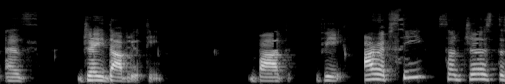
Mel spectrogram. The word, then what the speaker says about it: JWT: however in today's talk i will pronounce pronounce it as jwt why because i'm not sure whether i pronounce jot clearly enough plus from my experience majority of developers are used to jwt pronunciation so json web token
